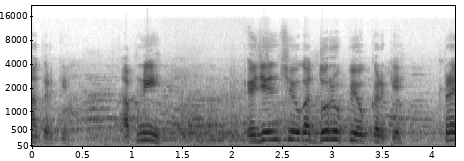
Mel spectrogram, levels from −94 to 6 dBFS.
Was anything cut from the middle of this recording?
no; 0 cuts

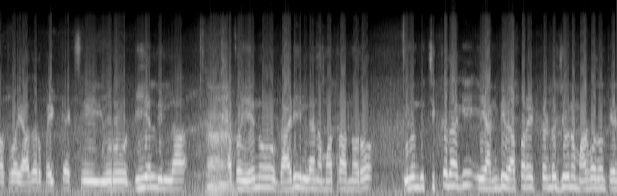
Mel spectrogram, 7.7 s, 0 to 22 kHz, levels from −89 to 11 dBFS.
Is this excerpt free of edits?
yes; 0 cuts

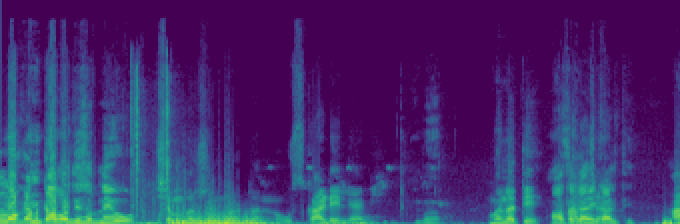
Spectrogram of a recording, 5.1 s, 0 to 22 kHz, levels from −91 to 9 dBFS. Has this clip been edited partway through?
yes; 1 cut; at 1.1 s

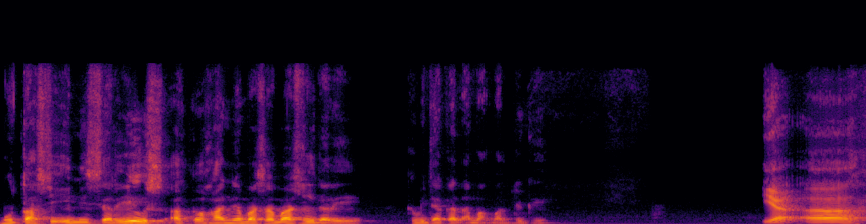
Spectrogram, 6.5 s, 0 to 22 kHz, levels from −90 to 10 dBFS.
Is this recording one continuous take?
yes; 0 cuts

